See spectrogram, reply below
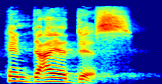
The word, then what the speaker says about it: hendiadys: It's called a hendiad. And let me see if I can make sure I pronounce this right. Hendiadys.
